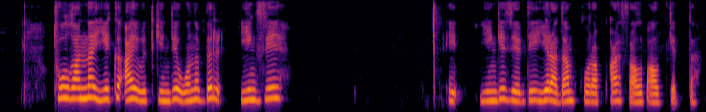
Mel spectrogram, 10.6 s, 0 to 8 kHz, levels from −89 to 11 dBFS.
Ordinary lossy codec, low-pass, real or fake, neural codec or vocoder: none; none; fake; codec, 16 kHz, 4.8 kbps, FACodec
